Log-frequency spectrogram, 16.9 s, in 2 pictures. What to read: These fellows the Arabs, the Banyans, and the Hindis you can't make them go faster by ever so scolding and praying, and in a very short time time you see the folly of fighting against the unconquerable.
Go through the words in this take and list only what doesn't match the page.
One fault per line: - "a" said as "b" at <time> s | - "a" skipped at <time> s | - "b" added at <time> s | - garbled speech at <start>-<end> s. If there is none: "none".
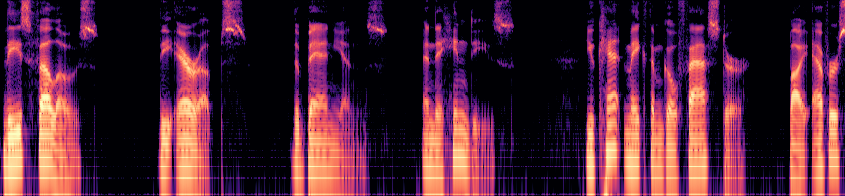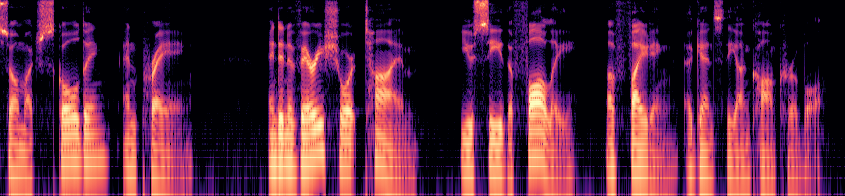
- "much" added at 8.6 s
- "time" skipped at 12.6 s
